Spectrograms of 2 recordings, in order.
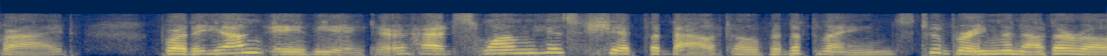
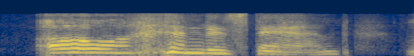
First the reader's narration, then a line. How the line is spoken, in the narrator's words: laughed Ned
